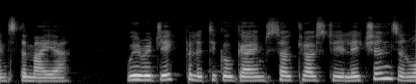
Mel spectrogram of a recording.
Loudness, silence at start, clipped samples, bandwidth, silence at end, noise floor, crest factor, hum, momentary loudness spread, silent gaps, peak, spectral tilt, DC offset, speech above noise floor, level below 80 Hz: -22 LUFS; 0 s; under 0.1%; 9.4 kHz; 0 s; -69 dBFS; 16 dB; none; 9 LU; none; -6 dBFS; -5 dB/octave; under 0.1%; 47 dB; -68 dBFS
